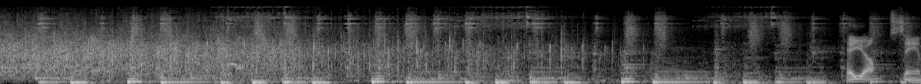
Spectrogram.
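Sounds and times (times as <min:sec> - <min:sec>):
crowd applauding loudly: 0:00.0 - 0:06.4
rhythmic bass-heavy music beat: 0:00.4 - 0:09.2
speech: 0:08.5 - 0:09.2.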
